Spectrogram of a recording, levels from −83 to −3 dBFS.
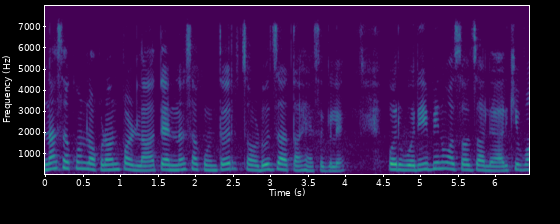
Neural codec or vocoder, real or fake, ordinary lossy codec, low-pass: none; real; AAC, 48 kbps; 7.2 kHz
